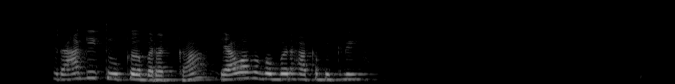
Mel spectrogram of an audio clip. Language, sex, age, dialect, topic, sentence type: Kannada, female, 51-55, Dharwad Kannada, agriculture, question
